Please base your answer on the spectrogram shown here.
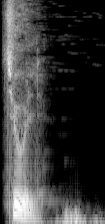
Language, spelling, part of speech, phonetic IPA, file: Russian, тюль, noun, [tʲʉlʲ], Ru-тюль.ogg
- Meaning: tulle (kind of silk lace)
